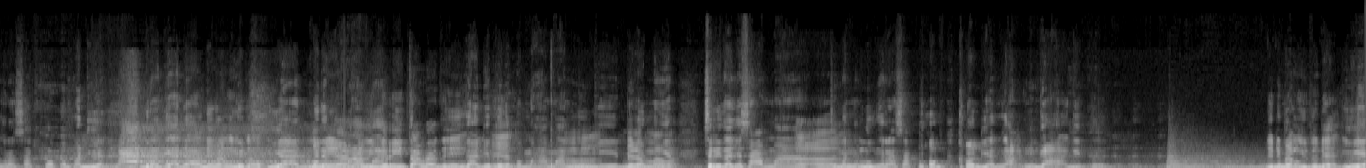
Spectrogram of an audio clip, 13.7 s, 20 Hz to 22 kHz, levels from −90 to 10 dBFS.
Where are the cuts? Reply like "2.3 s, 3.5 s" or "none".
none

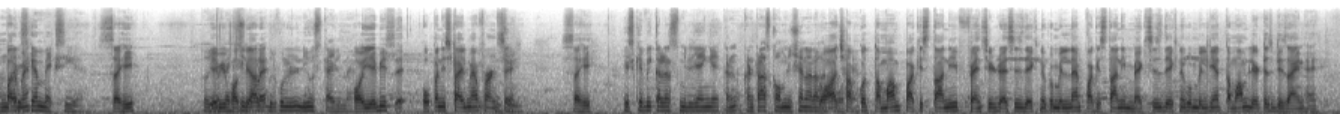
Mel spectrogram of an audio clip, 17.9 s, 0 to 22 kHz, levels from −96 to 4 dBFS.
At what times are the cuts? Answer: none

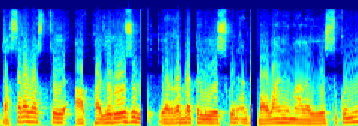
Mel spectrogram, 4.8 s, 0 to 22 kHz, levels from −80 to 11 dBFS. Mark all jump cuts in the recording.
none

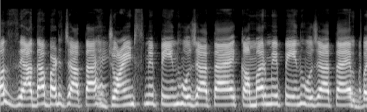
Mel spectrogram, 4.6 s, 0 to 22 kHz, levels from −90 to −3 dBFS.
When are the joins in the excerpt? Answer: 1.3 s

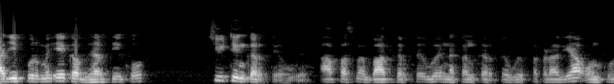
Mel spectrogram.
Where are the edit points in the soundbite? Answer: none

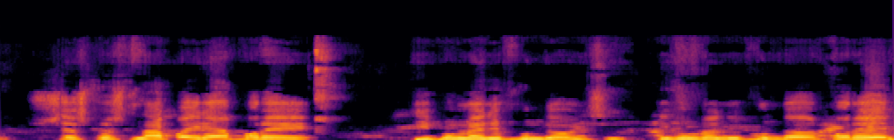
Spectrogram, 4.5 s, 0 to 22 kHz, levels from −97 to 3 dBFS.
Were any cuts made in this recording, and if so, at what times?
none

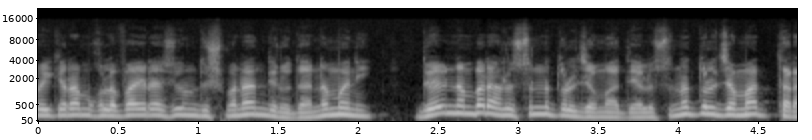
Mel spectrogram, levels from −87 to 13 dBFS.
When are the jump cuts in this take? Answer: 2.2 s

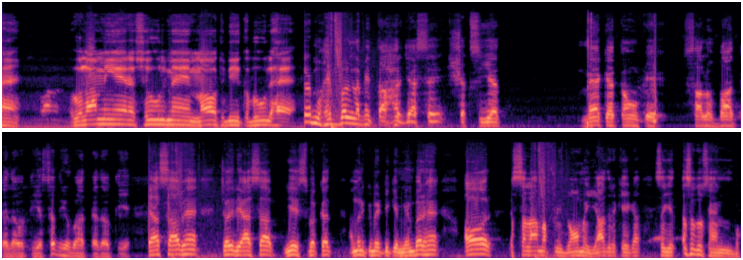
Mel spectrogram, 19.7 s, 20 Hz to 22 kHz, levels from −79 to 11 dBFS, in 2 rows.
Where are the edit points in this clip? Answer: 3.9 s, 11.8 s, 16.5 s

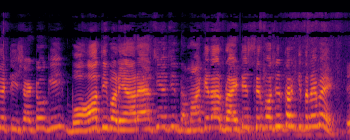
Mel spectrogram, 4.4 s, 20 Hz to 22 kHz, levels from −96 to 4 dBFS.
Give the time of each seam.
none

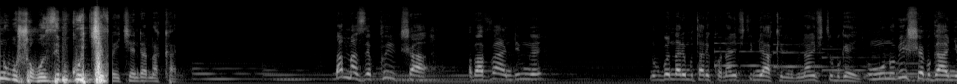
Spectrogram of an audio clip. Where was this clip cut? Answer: 1.1 s

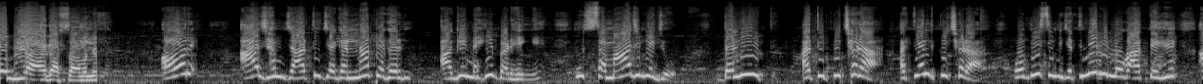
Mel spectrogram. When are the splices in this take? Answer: 1.0 s

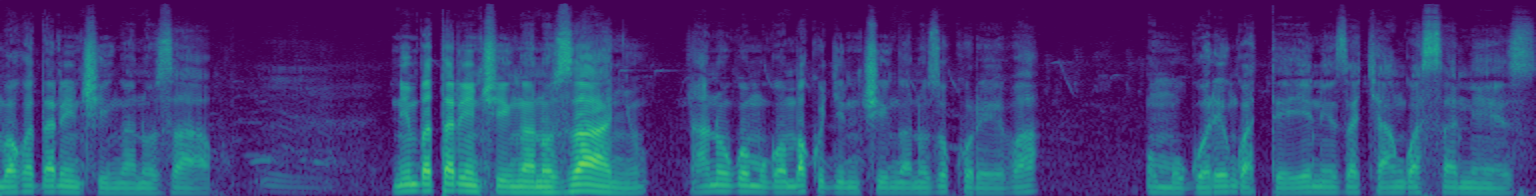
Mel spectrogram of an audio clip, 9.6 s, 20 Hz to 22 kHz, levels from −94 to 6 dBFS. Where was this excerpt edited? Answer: none

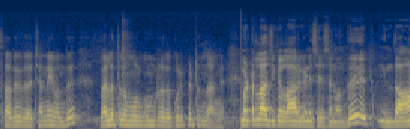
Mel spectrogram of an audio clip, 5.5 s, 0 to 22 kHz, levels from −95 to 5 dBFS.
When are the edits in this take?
3.2 s

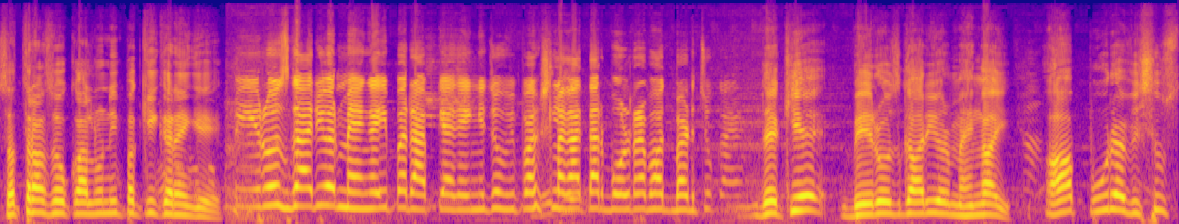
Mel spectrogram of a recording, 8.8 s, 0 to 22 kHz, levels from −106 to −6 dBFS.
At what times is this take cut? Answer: 1.8 s

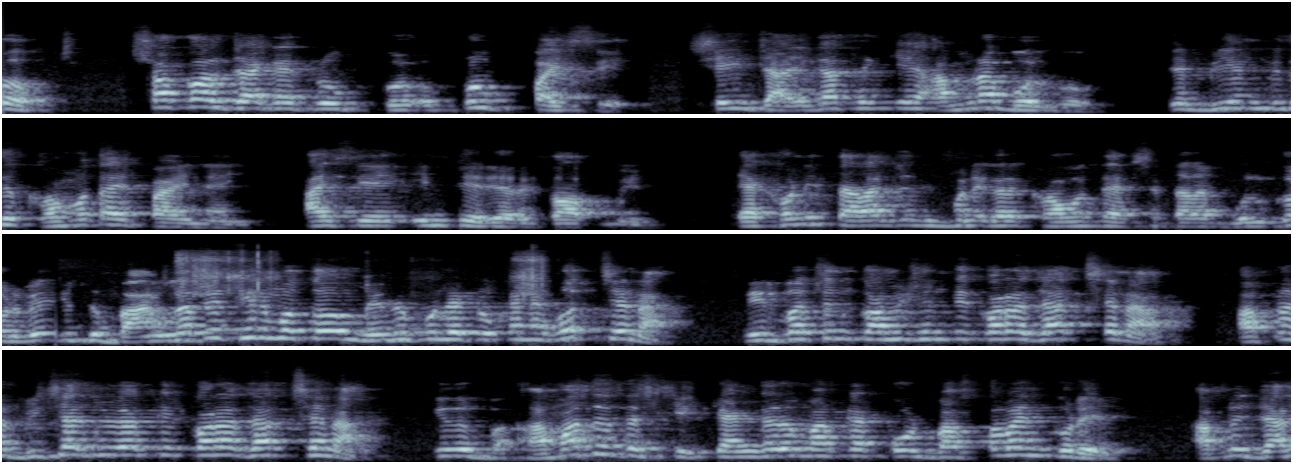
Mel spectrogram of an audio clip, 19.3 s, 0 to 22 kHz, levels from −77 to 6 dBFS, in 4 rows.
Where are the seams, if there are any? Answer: 9.8 s

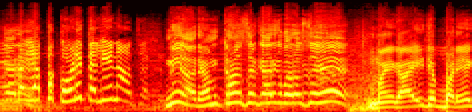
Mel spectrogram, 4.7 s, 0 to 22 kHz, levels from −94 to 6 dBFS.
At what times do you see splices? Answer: 3.6 s

